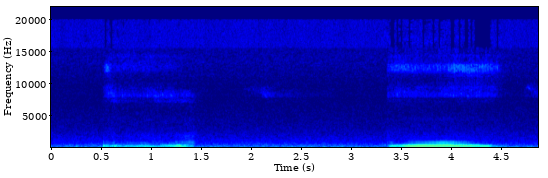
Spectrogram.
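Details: Sleeping little cats snoring: two nasal, faintly tonal wheezes a few seconds apart, the second longer and fuller, over a quiet room hiss with a thin high electronic whine.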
